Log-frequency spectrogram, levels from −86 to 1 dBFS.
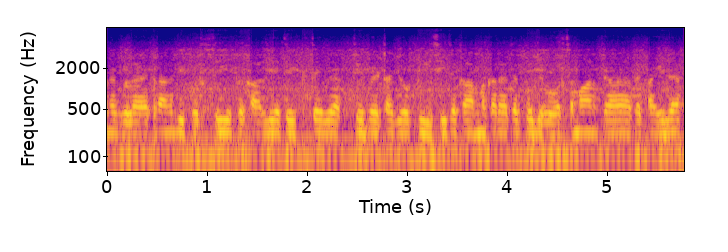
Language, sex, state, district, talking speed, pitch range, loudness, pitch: Punjabi, male, Punjab, Fazilka, 280 wpm, 110-115 Hz, -13 LUFS, 115 Hz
